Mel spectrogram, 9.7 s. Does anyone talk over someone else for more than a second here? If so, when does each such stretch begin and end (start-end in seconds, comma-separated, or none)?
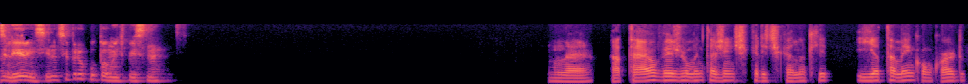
none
